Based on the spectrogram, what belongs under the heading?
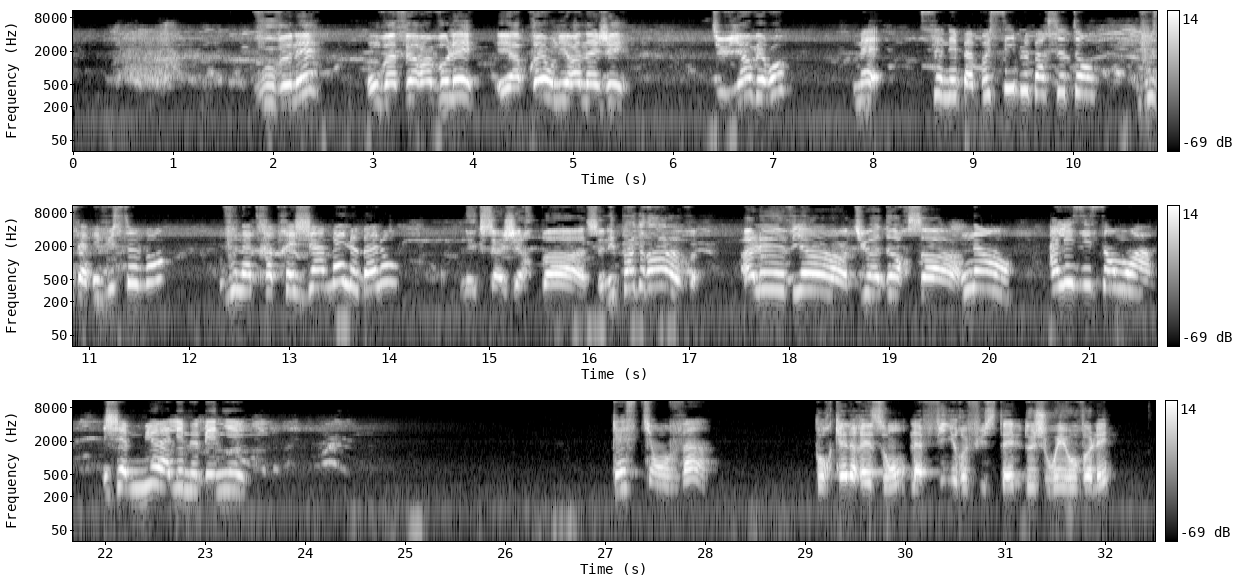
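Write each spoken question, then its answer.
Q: Pour quelle raison la fille refuse-t-elle de jouer au volet ?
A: Parce qu'il y a trop de vent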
